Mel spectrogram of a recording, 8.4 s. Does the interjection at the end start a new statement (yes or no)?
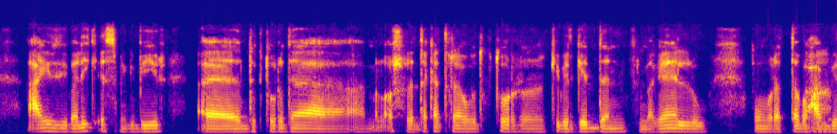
no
